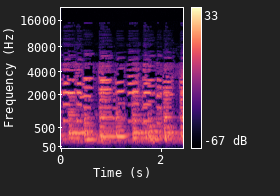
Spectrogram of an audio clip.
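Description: Lively instrumental music with piano and violin, its notes changing every fraction of a second. It sounds thin, with no deep bass.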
